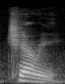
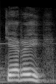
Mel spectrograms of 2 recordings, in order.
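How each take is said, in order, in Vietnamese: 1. Nó được phát âm với âm đầu ch kiểu tiếng Anh. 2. Nó được phát âm với âm đầu kiểu tiếng Việt. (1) "Ch âm ch ở đầu nha" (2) "Đừng đọc là cherry. Nói chung nói tiếng Việt với nhau hiểu cherry thì hiểu"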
